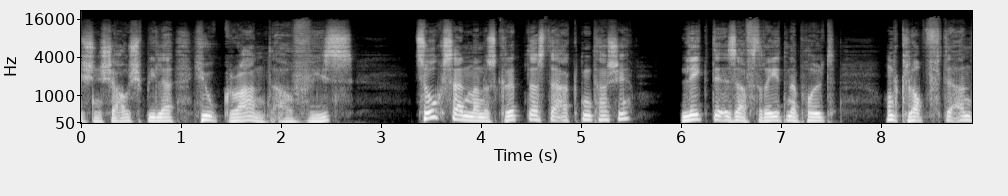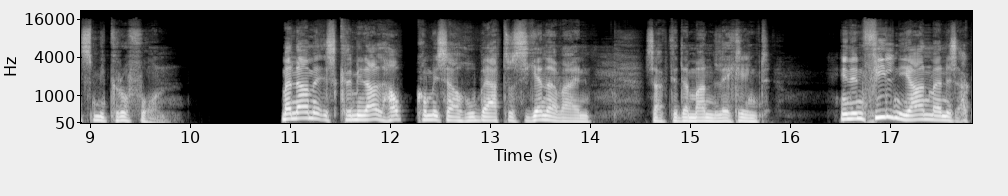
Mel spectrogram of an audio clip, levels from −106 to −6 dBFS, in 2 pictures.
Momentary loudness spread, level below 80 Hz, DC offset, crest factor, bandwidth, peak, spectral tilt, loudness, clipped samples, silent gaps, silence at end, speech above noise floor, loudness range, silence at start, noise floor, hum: 9 LU; -48 dBFS; under 0.1%; 16 dB; 14.5 kHz; -2 dBFS; -6 dB/octave; -18 LUFS; under 0.1%; 5.80-5.99 s, 10.11-10.90 s; 0.05 s; 56 dB; 3 LU; 0 s; -73 dBFS; none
